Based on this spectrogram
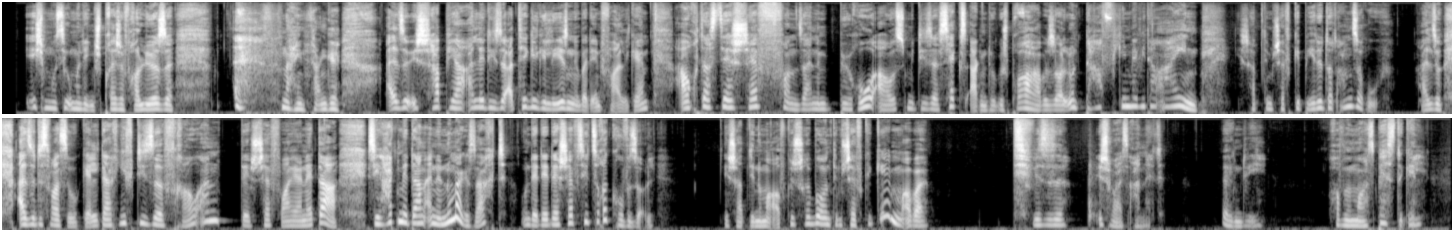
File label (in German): synchron dialekt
